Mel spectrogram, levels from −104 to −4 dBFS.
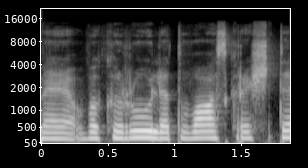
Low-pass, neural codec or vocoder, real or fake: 14.4 kHz; none; real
